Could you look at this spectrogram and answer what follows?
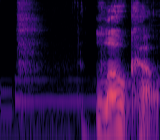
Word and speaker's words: Loco: Is that Lauco or Loco? How do you pronounce it? He painted a Glotkin. Oh, cool. That's super cool. Loco. Okay, Loco. All right. Like Loco, like crazy Loco.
